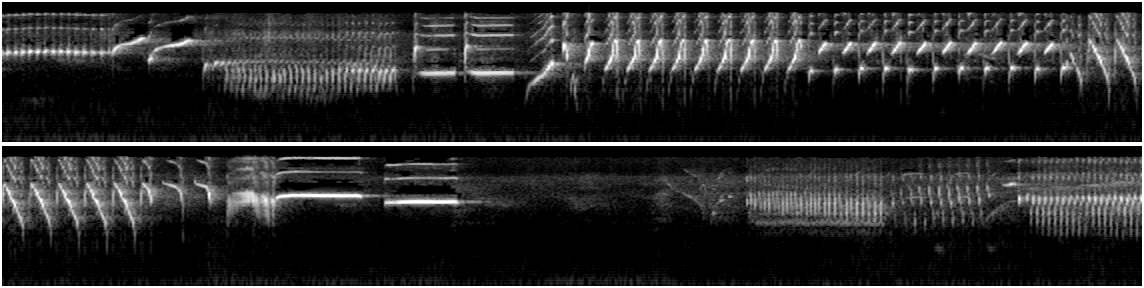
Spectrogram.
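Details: Spanish Timbrado canary singing to train other canaries: varied rolling trills, fast pulsed rattles and clear sliding whistles, with a short silent gap before a buzzy trill returns.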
